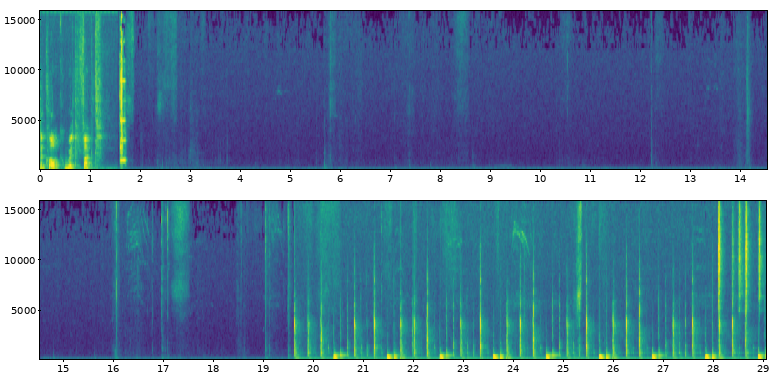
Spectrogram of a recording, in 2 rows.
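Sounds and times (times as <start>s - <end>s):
conga hand drum loop: 19.6s - 29.0s.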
